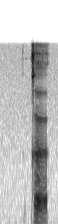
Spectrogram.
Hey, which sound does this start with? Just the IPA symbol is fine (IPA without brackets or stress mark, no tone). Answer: k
